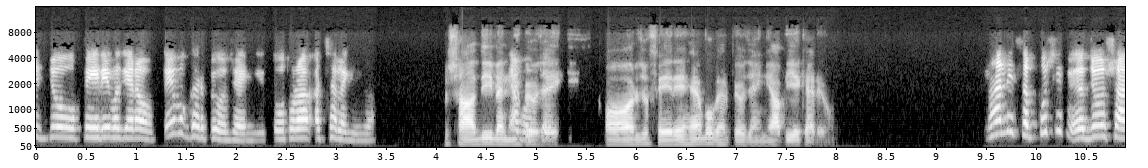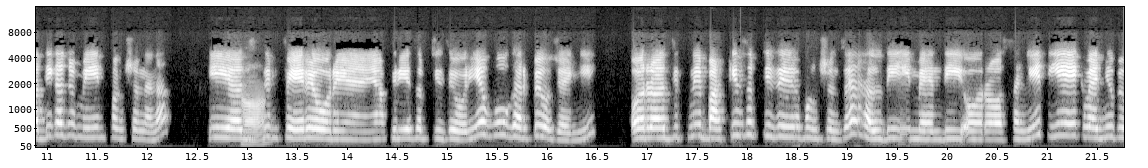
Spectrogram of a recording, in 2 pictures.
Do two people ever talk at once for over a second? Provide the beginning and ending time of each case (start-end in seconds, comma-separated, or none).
none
